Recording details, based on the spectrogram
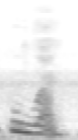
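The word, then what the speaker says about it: poor: तो इसे क्या पढ़ेंगे, पुअर पीपल, क्योंकि OOR को पुअर ऊअर पढ़ते हैं, क्या पढ़ते हैं, ऊअर।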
